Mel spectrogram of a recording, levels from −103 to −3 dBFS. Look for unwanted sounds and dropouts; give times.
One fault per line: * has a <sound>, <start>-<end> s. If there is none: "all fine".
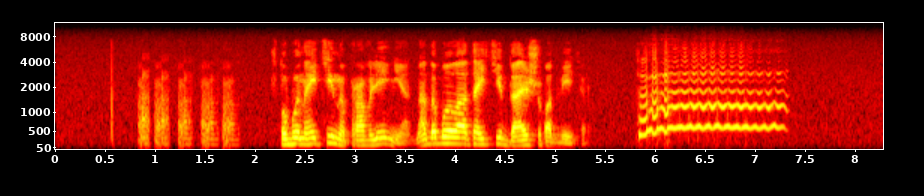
* has a laugh, 0.8-1.8 s
* has a laugh, 5.8-7.4 s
